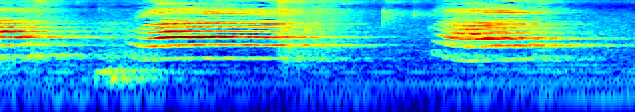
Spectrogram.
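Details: Two long, steady kitten meows about two seconds apart, strong and tonal with a slight downward slide at their ends, preceded by a soft low murmur; quiet background otherwise.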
